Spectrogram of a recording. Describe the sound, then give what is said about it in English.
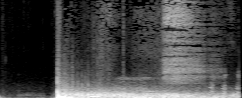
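After a brief quiet moment, the world's biggest aerial firework, in a record attempt set off at the push of a button, detonates on launch with a sudden loud blast, followed by a sustained roaring, crackling rumble that continues without letting up. “The world's biggest aerial firework was a fiery fail.”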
